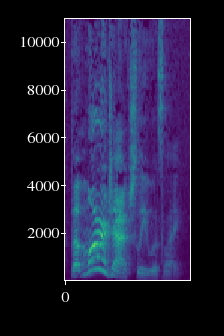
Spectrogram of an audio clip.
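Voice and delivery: normal talking voice

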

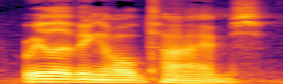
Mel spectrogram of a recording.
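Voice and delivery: usual speaking voice

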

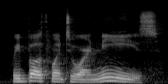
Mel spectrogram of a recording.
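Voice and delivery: ordinary delivery, nothing marked

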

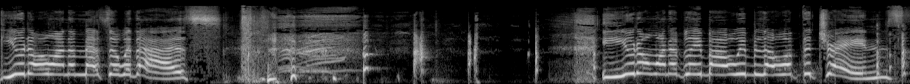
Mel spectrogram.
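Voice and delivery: high-pitched, hammed-up Italian mobster; bad Italian mafia accent. Mobsters warning about the train union, bad Italian mafia accent. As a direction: threaten in a badly faked Italian accent. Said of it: "This is my bad Italian mafia accent".

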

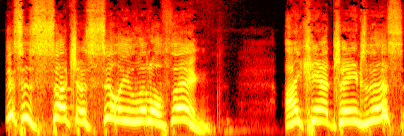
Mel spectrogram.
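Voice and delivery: hammed-up high-pitched whine; mock whiny self. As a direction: play yourself high and defensive. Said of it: "And I'm like".

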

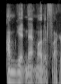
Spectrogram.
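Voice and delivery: low, quick, hushed aside; mock whisper. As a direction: mutter it secretly into an ear. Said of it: "have him whisper into Nana's ear".

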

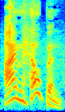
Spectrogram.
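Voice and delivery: put-on proud little kid. Father imitating his kid in the flooded toilet, proudly helpful. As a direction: chirp it like a child pleased with the mess. Quoting small child standing on suit.

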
